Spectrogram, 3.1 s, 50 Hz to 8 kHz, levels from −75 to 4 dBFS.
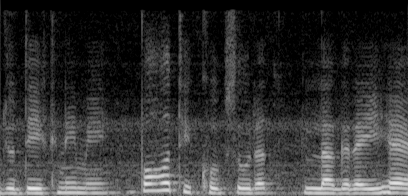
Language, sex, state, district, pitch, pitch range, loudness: Hindi, female, Bihar, Kaimur, 190 Hz, 185-200 Hz, -14 LUFS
